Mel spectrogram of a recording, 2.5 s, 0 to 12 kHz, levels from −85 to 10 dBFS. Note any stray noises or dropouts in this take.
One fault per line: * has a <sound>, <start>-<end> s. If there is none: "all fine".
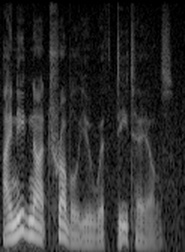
all fine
